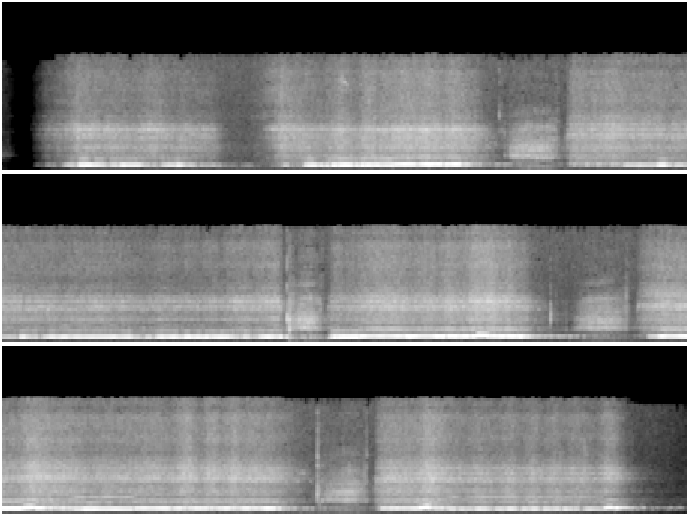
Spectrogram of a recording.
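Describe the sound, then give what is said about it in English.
A traditional Māori instrument plays a soft, breathy, flute-like melody of long sustained notes with slight pitch bends, in phrases separated by short pauses, alone with no talking. “Um, so they've got like a really soft, sweet song that people have to really kind of tune in to hear, which in itself helps people to calm down and be peaceful.”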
